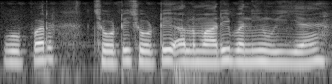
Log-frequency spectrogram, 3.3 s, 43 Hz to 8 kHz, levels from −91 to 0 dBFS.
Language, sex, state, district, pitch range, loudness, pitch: Hindi, male, Uttar Pradesh, Shamli, 165-180 Hz, -17 LUFS, 170 Hz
